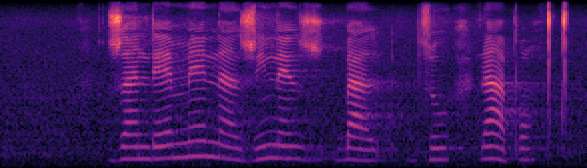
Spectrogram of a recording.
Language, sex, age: Venda, female, 18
